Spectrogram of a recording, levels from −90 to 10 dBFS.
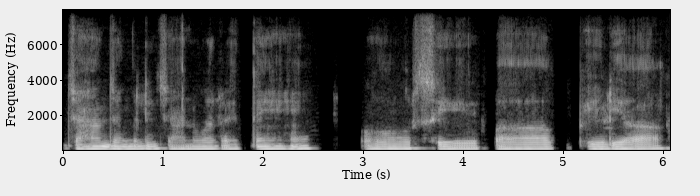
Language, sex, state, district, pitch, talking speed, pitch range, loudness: Hindi, male, Uttarakhand, Uttarkashi, 115 Hz, 100 wpm, 115-120 Hz, -14 LUFS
